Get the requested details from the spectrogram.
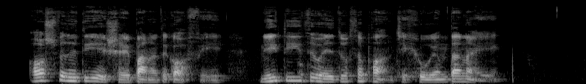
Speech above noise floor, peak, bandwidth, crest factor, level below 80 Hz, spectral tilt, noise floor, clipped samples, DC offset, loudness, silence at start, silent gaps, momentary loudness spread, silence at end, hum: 31 dB; -4 dBFS; 16 kHz; 22 dB; -70 dBFS; -5 dB/octave; -57 dBFS; under 0.1%; under 0.1%; -26 LUFS; 0.3 s; none; 11 LU; 0.9 s; none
